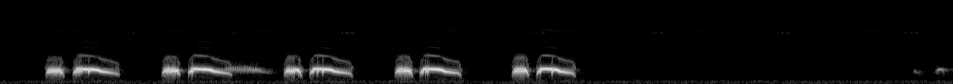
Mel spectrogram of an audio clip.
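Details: Female spotted dove giving five soft, mellow coo phrases, each a quick double note with a slight downward slur, spaced about a second apart, then quiet for the last few seconds with one faint note at the end.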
